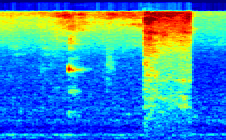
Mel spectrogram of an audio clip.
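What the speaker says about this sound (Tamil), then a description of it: "பட்டை, லவங்கம், கிராம்பெல்லாம் தாளிச்சிட்டு வெங்காயமும் தாளிச்சுட்டாங்க" Onions tempering in hot oil with cinnamon, cloves and spices for a broccoli fry, a faint sizzle swelling into a loud hissing burst for about half a second, then easing back to a low crackle.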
